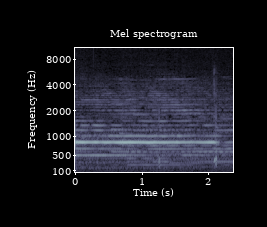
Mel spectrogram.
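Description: Sarangi holding one long bowed note in raag Kaunsi Kanada, with no tabla strokes under it; the tabla comes back in just after.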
